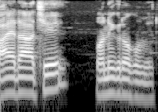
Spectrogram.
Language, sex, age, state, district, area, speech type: Bengali, male, 18-30, West Bengal, Birbhum, urban, spontaneous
